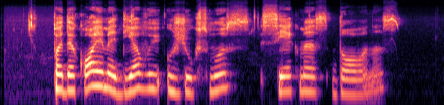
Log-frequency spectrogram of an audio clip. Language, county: Lithuanian, Vilnius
